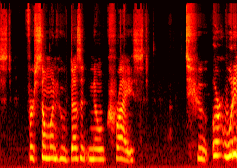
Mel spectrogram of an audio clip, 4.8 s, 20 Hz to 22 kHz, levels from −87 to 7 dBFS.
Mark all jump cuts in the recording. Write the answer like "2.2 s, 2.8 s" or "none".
none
